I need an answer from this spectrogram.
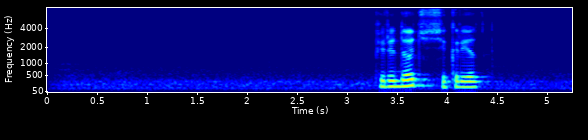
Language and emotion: Russian, neutral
